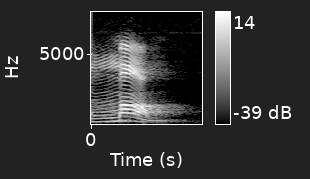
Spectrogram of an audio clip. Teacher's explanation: Então, mom, teu M parou aqui, ó, no encontro dos dois lábios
